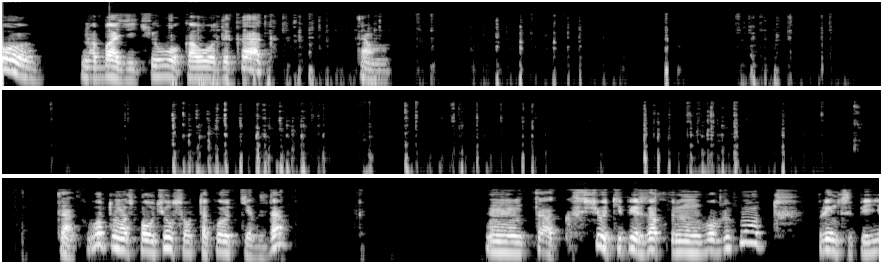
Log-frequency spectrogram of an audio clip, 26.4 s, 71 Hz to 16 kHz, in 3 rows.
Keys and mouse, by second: 0.9 Return, 2.1-8.3 typing, 9.3 Return, 10.9-15.3 typing, 16.4 s, 17.0 s, 17.6 Return, 20.5 shift+middle click, 24.1 click.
